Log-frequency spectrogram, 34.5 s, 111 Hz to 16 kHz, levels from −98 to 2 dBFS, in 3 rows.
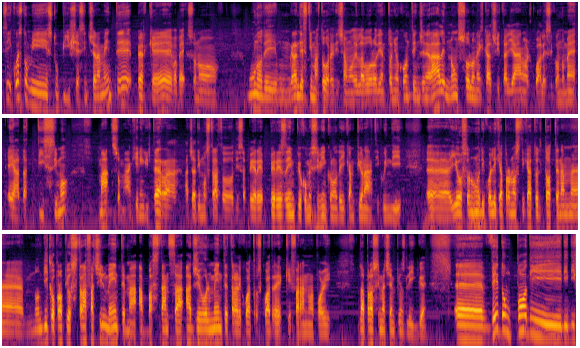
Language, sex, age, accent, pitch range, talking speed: Italian, male, 20-39, native, 110-140 Hz, 155 wpm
